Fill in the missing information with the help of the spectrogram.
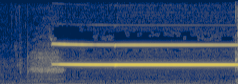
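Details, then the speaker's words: Infusion pump switched on with its on/off button during a setup demonstration: button click then steady high-pitched electronic tone; normal power-on beep. "तो सबसे पहले हम यहां से इसको on off करेंगे तो यहां से इसको दबाए ऑन ऑफ तो ये स्टार्ट हो जाता है ठीक"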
